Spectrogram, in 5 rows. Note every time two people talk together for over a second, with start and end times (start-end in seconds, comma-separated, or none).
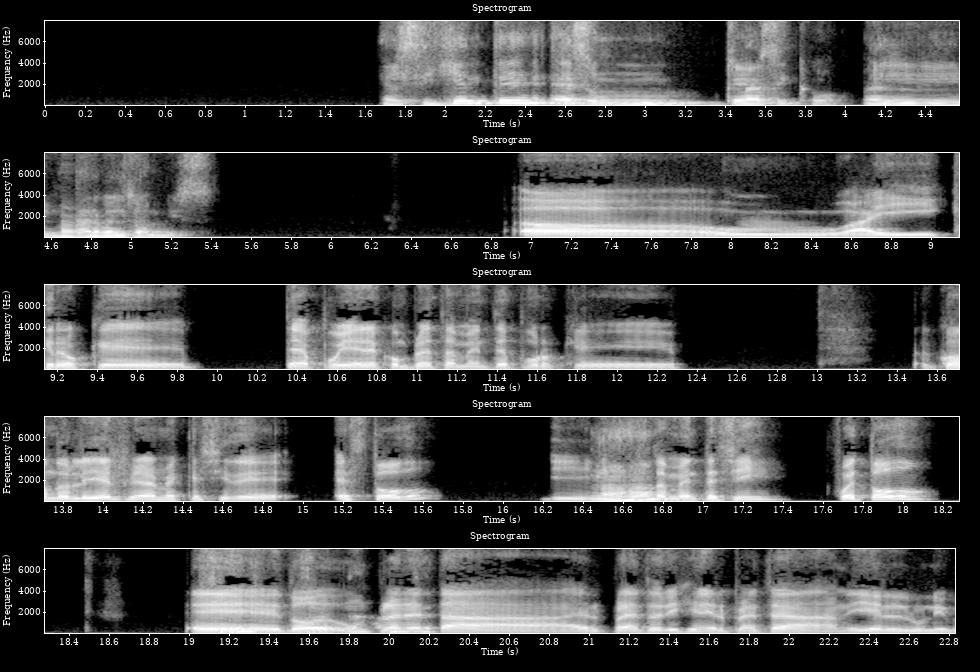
19.0-20.3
